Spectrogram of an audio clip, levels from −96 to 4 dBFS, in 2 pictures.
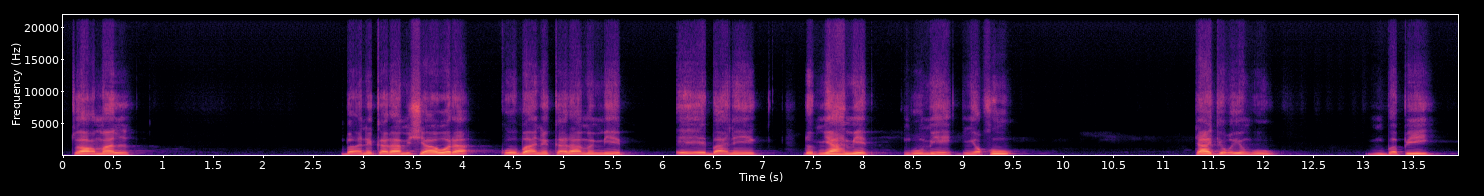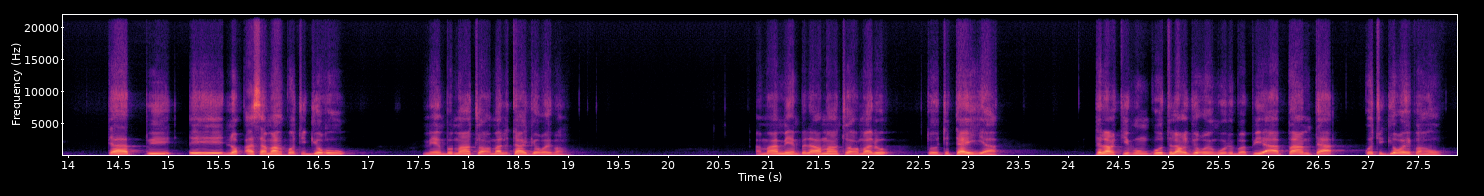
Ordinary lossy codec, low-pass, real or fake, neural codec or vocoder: none; none; fake; autoencoder, 48 kHz, 128 numbers a frame, DAC-VAE, trained on Japanese speech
